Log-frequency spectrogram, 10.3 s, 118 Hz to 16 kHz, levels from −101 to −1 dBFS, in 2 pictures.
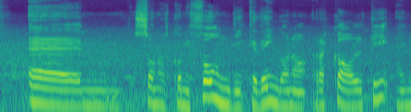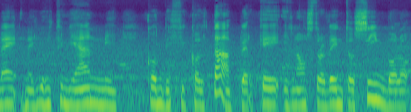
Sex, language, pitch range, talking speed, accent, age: female, Italian, 160-185 Hz, 110 wpm, native, 50-69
